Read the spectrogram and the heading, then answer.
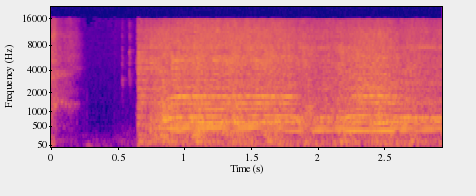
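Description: A loud, close train whistle sounds in long sustained blasts over the rumbling clatter of a train, beginning abruptly after a brief near-silent gap.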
